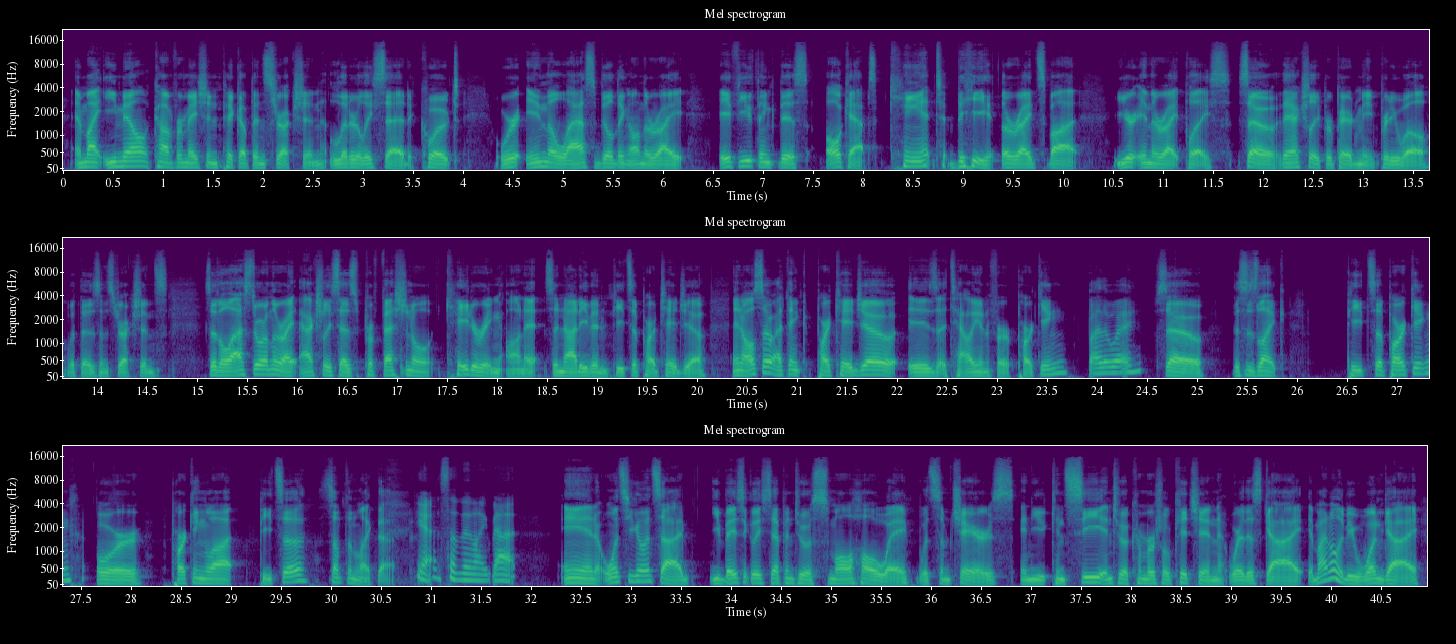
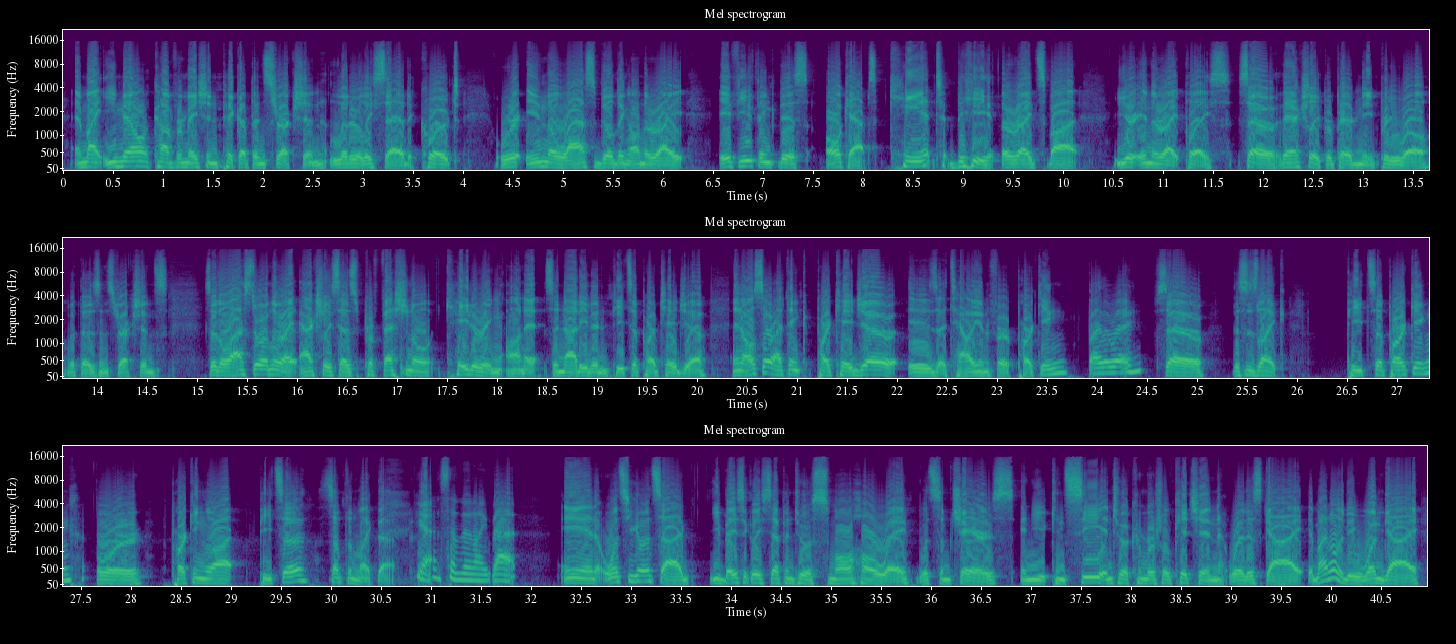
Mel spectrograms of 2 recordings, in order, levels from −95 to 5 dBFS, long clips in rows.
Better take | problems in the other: first | distortion; heavy; 7 dB below the speech

